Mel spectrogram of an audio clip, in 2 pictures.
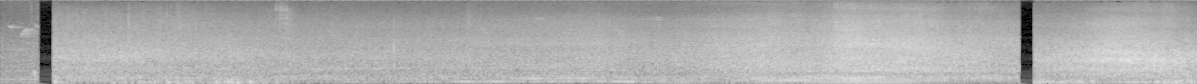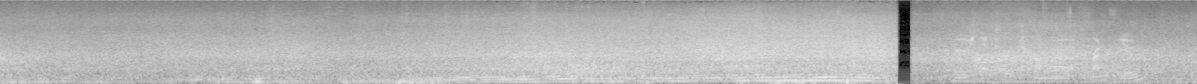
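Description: Street traffic: cars drive past one after another, engine hum rising and falling with tyre noise swelling loudest about a third of the way in, around the middle, and again near the end. The sound cuts out for an instant three times.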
